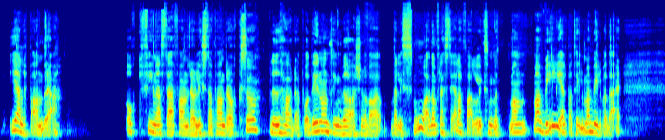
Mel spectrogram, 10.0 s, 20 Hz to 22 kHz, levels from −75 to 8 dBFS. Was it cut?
no; 0 cuts

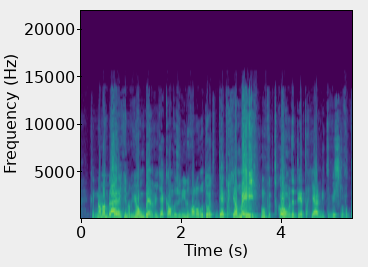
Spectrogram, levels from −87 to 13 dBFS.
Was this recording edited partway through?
no; 0 cuts

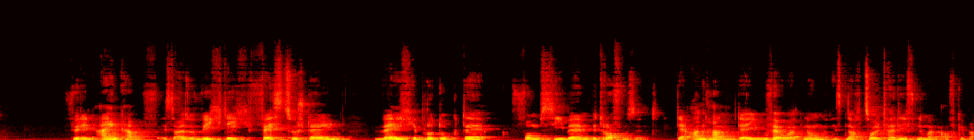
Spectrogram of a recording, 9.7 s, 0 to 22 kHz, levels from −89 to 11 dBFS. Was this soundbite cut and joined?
no; 0 cuts

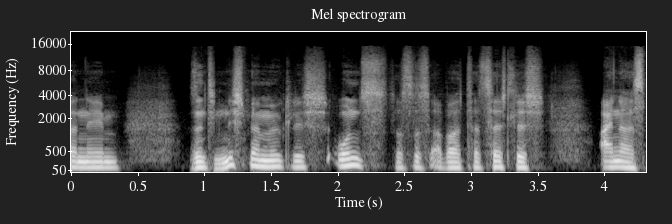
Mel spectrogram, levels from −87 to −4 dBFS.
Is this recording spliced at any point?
yes; 1 cut; at 1.1 s

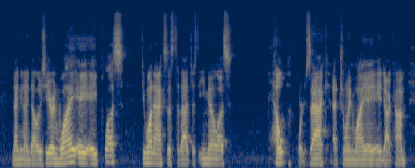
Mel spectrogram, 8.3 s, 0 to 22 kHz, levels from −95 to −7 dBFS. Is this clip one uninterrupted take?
yes; 0 cuts

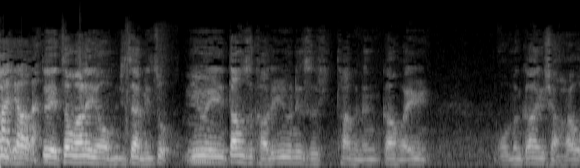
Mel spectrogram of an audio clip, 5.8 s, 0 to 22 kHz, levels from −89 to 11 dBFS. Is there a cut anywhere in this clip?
yes; 1 cut; at 1.8 s

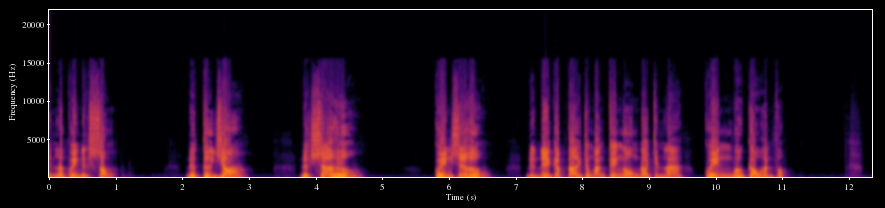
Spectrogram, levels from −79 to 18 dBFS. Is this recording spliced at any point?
no; 0 cuts

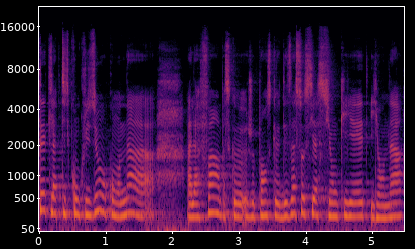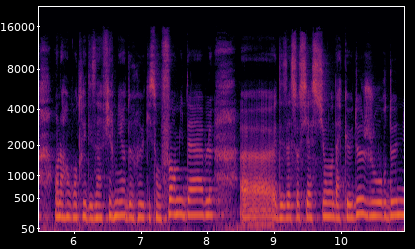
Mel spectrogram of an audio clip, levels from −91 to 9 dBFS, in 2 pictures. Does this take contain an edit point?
no; 0 cuts

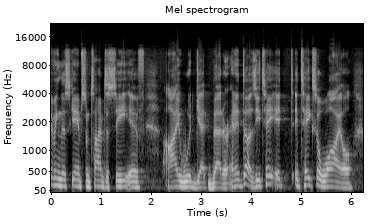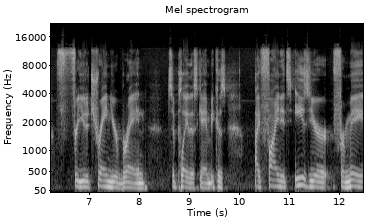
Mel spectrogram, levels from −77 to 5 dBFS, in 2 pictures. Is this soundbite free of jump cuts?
yes; 0 cuts

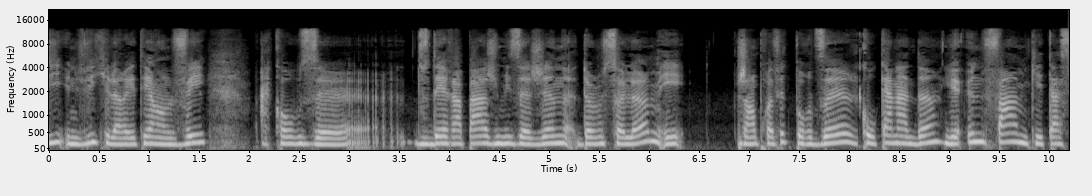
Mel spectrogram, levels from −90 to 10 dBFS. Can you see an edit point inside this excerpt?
yes; 2 cuts; at 6.5 s, 8.1 s

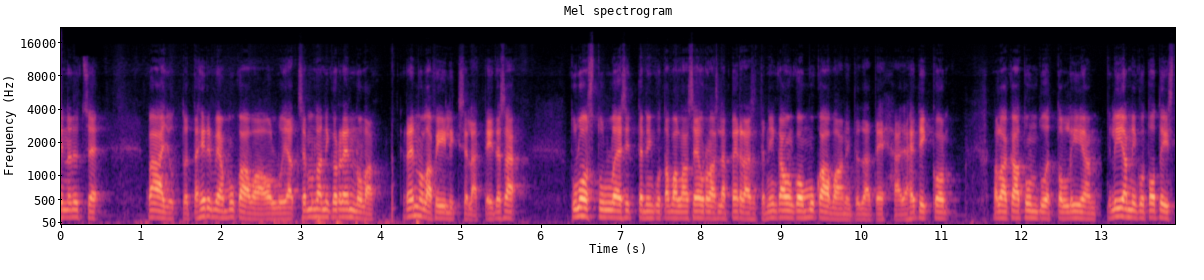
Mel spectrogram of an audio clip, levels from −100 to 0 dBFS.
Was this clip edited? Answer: yes; 1 cut; at 13.0 s

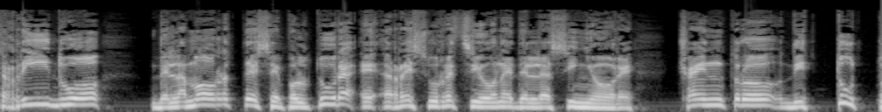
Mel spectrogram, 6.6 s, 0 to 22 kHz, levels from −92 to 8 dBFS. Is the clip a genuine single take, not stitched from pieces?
yes; 0 cuts

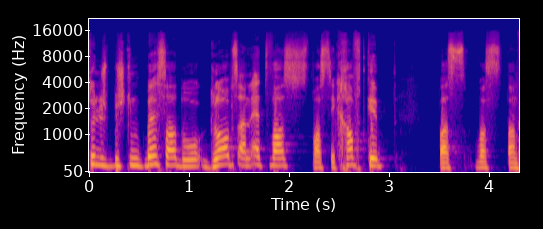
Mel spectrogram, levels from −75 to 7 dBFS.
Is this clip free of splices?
no; 1 cut; at 2.2 s

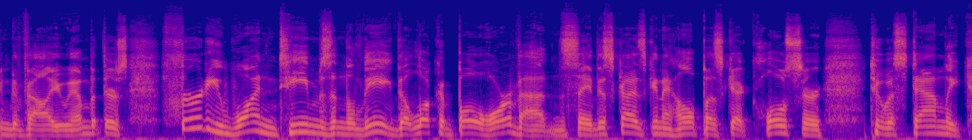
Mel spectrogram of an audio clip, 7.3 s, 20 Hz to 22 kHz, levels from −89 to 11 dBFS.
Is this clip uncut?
yes; 0 cuts

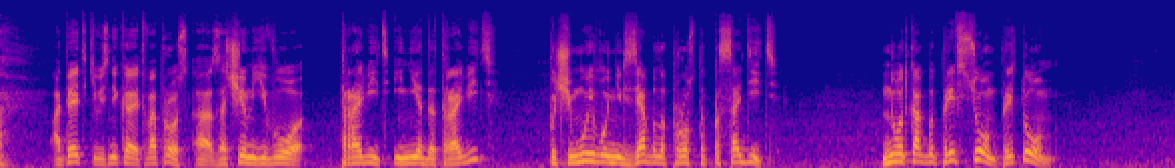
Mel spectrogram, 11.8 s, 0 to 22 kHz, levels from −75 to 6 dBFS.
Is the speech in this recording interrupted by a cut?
no; 0 cuts

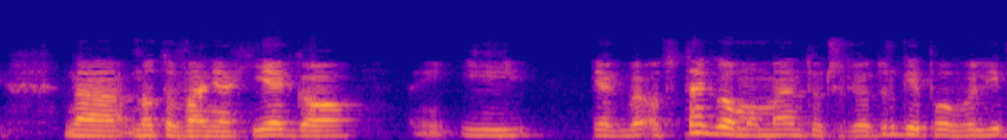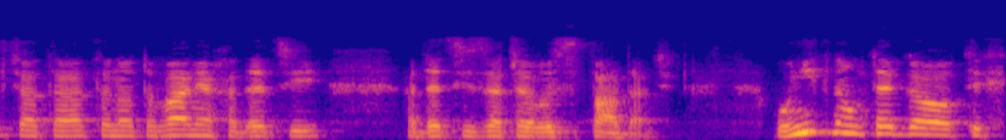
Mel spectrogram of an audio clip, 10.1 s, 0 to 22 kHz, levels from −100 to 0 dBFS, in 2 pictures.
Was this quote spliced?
no; 0 cuts

